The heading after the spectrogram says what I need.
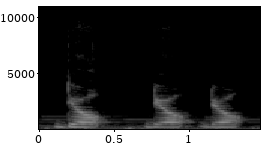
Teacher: Japanese R sound is closer to the sound D. So if you can't pronounce Ryo, you can just say Ryo, Ryo, Ryo, which is like D-Y-O, Ryo.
